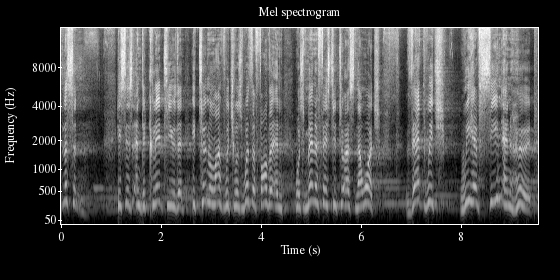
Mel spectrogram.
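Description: A South African pastor preaching a fervent sermon, repeating words and calling on the congregation to respond. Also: male voice, extremely high pitch. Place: church hall. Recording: reverberant hall with music behind. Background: music.

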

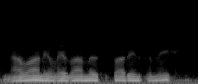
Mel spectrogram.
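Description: A suave gentleman sleuth acted by a man speaks in a lowish voice with dry, commanding wit. It is 1940s radio drama on a tinny, narrow-band recording. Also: little pitch movement, quick pace, slight background noise, natural voice. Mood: dryly wry.

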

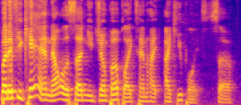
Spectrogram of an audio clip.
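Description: A man's voice: fairly high pitch, big pitch swings, fast, a bit bright. A man from Texas, joking around animatedly in casual chat among friends.

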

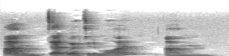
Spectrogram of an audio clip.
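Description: A woman's voice: low-pitched, unhurried. An Australian woman in her thirties, a podcast guest, talking casually and laughing often. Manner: chatty, laughs often, many ums and yeahs. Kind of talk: casual interview talk. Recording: roomy echo.

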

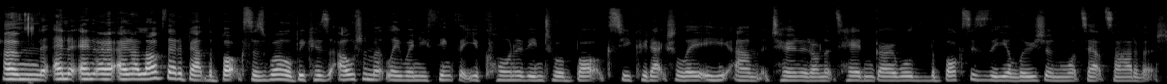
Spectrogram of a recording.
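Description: A woman's voice: mid-range voice, little pitch movement, moderate pace, hardly any pauses, warm tone. A woman hosting an interview podcast, encouraging and thoughtful as she muses aloud. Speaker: podcast host. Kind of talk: casual interview chat.

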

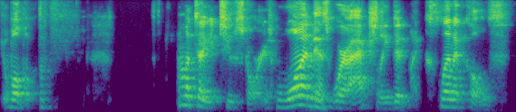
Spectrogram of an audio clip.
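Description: A woman casually telling spooky stories from her hospital laboratory work, halting and repeating words as she goes and acting out bits of dialogue. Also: on the low side, lively intonation, bright, forceful tone, echoey room, low-quality recording.

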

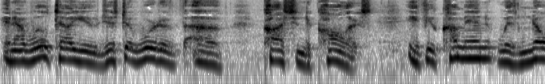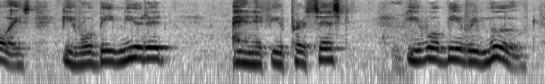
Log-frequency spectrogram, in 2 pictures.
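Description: A man's voice: a little high, measured pace, warm tone. Man hosting a casual radio show. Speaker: host of a radio hobbyist show. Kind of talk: casual live panel hosting.

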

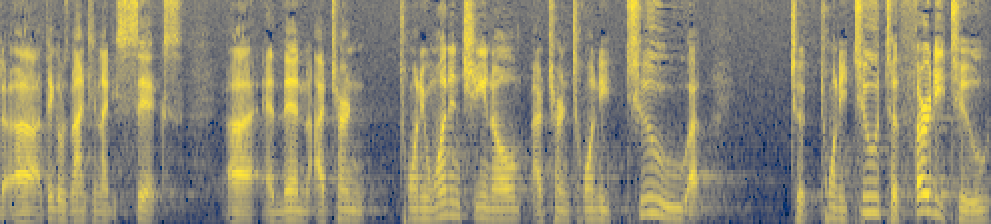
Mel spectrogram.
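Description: A man in his forties, from the Los Angeles area, preaching his testimony to a congregation in a church sanctuary, talking loosely with many fillers and rising into loud preaching bursts. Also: mid-range voice. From Los Angeles area, California. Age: 40s. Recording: long hall reverb.

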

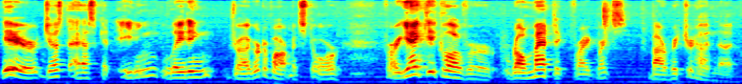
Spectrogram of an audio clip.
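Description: A man reading a 1940s-style radio commercial as announcer, with deliberate, emphatic salesmanship over faint hum. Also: on the high side, expressive, low-quality recording.

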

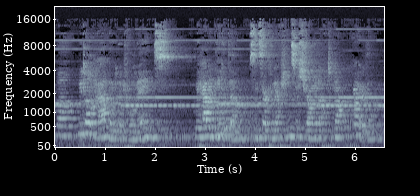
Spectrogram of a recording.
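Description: A woman playing a calm, nurturing alien from a collective mind in a sci-fi audio drama, formal, measured and reassuring, with heavy reverb. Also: medium pitch. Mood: warm, encouraging. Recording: cavernous long reverb, distant, music underneath.

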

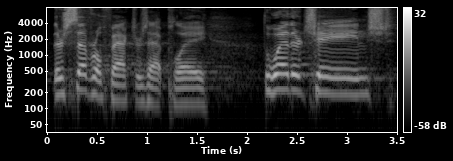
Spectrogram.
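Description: Man, 40s, pastor, hoarse scratchy voice, earnest conversational preaching, high-ish voice, long church reverb. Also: animated, a little slow. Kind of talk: sermon with prayer and scripture reading. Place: church sanctuary.

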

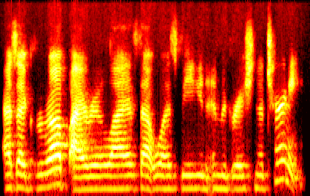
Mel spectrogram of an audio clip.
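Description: An American woman attorney answers as a podcast guest in a lowish voice. She tells her story earnestly and sincerely, with frequent ums and you-knows. The audio is slightly dull and lo-fi. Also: fairly even intonation, fast talker. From United States. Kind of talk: podcast interview.

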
